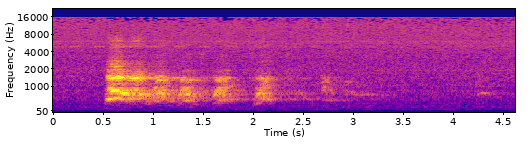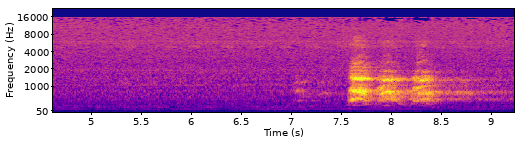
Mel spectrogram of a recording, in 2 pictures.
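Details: Rex, a dog, barking in the night: a burst of three or four quick, harsh barks, a long quiet pause with a faint sound, then another rapid cluster of three barks.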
